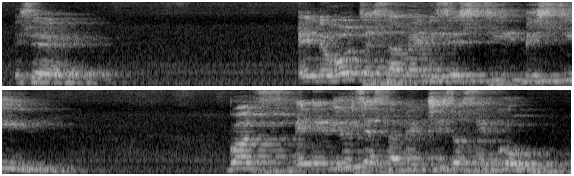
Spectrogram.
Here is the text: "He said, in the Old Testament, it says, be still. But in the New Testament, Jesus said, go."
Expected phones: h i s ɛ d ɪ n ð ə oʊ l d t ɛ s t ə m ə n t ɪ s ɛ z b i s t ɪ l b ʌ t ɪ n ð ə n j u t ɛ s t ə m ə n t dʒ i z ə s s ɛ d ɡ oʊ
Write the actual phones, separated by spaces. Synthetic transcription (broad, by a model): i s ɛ ɪ n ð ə oʊ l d t ɛ s t ə m ə n t ɪ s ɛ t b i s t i n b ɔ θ ɪ n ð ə n j u t ɛ s t ə m ə n t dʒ i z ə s s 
